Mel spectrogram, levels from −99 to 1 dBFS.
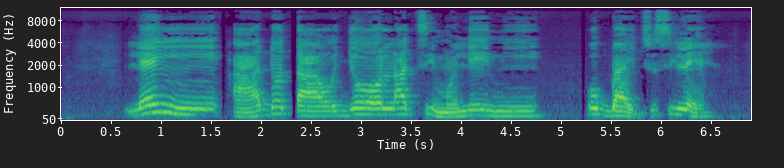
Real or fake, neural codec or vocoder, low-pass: fake; vocoder, 48 kHz, 128 mel bands, Vocos; 10.8 kHz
